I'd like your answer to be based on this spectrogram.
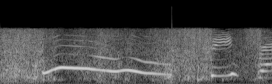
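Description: Loud, continuous rushing and splashing of water as a Mustang drives through a deep flooded river, with a high, tonal whine rising over the churn and voices talking nearby.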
